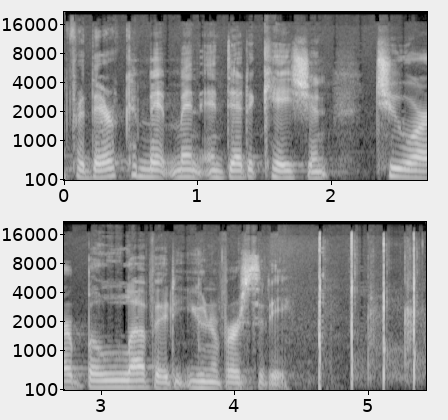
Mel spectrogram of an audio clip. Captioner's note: claps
